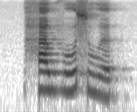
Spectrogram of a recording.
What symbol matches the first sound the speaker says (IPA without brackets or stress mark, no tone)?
h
